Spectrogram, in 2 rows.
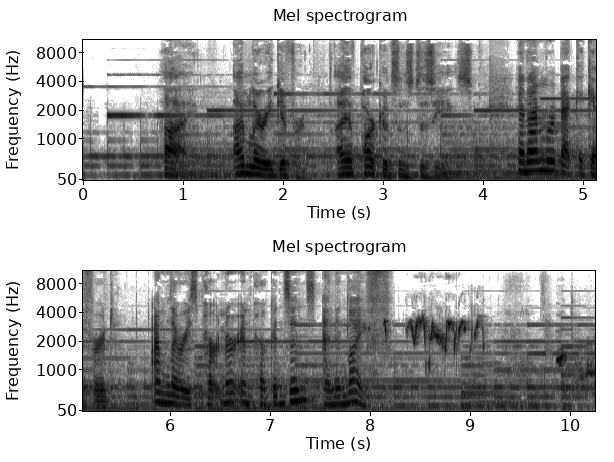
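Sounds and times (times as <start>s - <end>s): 
speech: 0.8s - 8.3s
pet bird chirping and warbling: 7.9s - 10.2s.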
